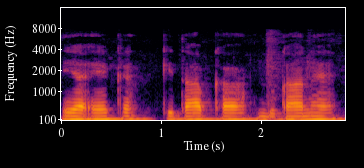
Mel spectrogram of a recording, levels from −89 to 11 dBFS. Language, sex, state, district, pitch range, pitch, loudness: Hindi, male, Jharkhand, Deoghar, 105-110 Hz, 110 Hz, -17 LUFS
